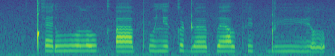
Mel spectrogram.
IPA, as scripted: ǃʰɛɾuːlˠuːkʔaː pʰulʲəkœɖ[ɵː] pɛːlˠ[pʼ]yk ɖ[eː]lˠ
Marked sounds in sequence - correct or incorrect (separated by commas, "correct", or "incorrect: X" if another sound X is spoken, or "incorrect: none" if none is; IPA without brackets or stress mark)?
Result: incorrect: œː, incorrect: pʰ, incorrect: yː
